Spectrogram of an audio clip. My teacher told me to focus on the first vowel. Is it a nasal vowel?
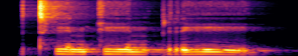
no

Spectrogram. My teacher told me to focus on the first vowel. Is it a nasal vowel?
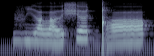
no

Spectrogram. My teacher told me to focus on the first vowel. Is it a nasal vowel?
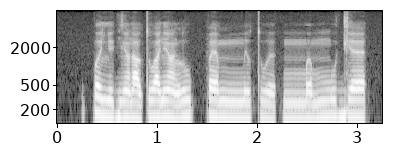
no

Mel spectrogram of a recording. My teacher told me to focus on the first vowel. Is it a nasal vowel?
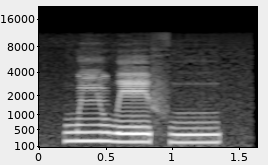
yes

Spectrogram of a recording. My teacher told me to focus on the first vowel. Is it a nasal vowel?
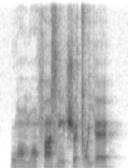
yes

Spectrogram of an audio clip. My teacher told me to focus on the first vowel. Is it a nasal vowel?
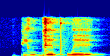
no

